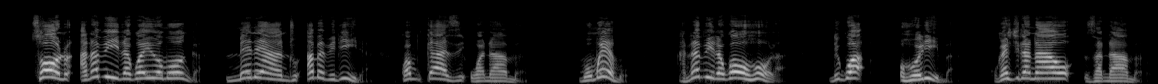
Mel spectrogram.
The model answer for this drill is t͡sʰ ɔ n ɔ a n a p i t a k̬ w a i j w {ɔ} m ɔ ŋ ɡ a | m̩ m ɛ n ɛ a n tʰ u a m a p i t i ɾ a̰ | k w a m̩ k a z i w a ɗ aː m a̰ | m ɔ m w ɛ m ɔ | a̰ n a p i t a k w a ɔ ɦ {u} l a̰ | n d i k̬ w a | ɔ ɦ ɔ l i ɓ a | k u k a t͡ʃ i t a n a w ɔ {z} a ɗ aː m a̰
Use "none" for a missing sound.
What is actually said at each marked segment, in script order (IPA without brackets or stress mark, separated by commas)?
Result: ɔ, ɔ, z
